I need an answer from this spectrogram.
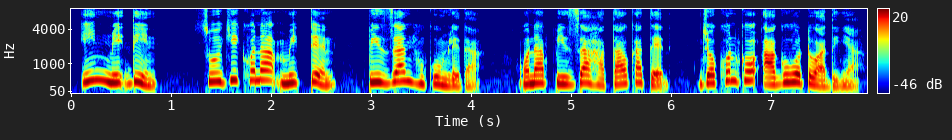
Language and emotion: Santali, neutral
